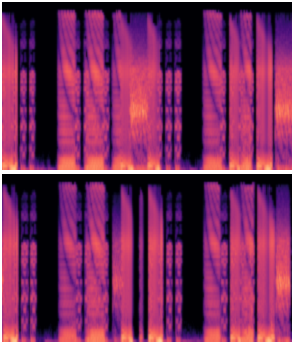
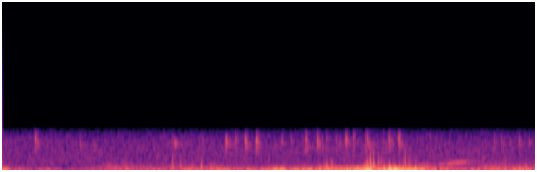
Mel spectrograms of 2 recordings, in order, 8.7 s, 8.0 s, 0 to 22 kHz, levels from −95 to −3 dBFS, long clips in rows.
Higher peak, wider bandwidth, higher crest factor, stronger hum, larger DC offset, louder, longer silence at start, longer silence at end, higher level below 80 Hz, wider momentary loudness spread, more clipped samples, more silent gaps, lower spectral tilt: first, -2 dBFS vs -10 dBFS; first, 17 kHz vs 1 kHz; about the same, 22 dB vs 20 dB; neither; second, under 0.1% vs 0.1%; first, -25 LUFS vs -38 LUFS; about the same, 0 s vs 0 s; about the same, 0 s vs 0 s; about the same, -30 dBFS vs -32 dBFS; second, 16 LU vs 20 LU; neither; neither; second, -3 dB/octave vs -15.5 dB/octave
